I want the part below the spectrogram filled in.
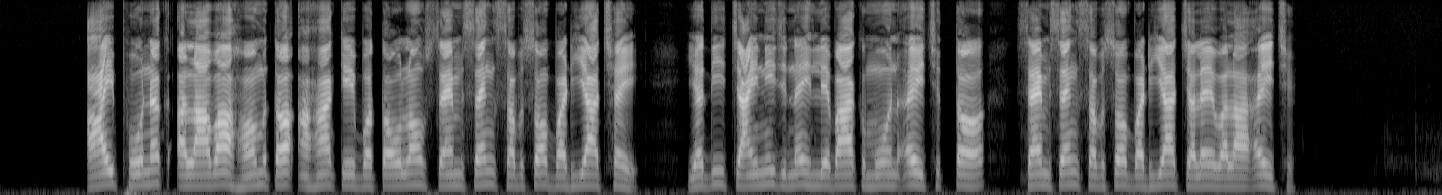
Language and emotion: Maithili, neutral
